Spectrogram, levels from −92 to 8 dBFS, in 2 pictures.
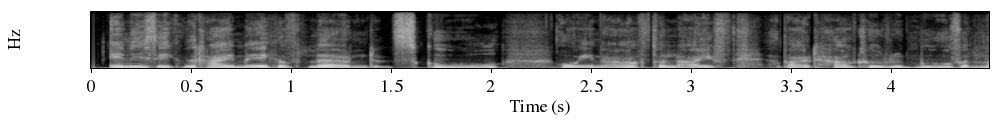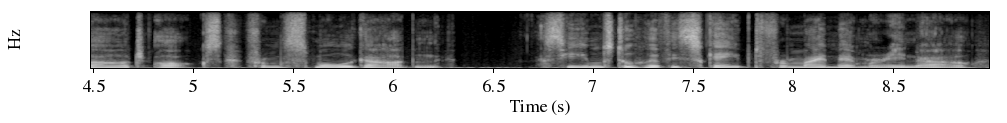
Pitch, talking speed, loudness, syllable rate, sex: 140 Hz, 205 wpm, -17 LUFS, 5.8 syllables/s, male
